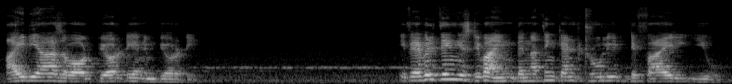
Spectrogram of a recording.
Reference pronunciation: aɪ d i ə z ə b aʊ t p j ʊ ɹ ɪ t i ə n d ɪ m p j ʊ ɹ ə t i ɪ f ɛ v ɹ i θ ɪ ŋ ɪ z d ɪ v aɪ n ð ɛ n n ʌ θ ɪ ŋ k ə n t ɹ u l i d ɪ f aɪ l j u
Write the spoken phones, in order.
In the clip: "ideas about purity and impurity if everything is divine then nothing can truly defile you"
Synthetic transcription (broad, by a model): aɪ d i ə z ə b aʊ t p j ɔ ɹ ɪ t i ə n d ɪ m p j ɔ ɹ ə t i ɪ f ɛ v ɹ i t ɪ ŋ ɪ z d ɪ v aɪ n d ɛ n n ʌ t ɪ ŋ k ə n t ɹ u l i d ɪ f aɪ l j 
